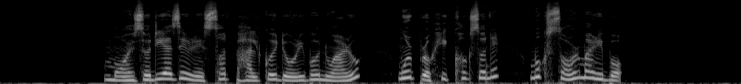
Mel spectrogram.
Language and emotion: Assamese, fearful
